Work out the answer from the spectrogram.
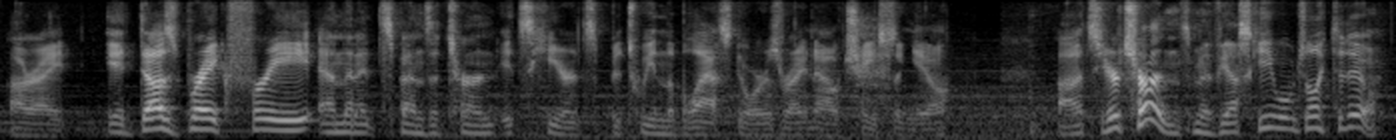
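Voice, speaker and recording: A man's voice: medium pitch, sing-song, moderate pace, fairly bright tone. Casual male game master over background music. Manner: casual, informal. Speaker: game master of a tabletop roleplaying game. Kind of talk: improvised narration and rules explanation for players.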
